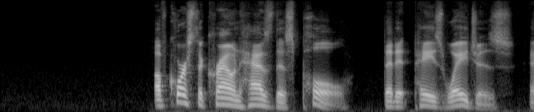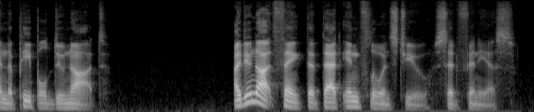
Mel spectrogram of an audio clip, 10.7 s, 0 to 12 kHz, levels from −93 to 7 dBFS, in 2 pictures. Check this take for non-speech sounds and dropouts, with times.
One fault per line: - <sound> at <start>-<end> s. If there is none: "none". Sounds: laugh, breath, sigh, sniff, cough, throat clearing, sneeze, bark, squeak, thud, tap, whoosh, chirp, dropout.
none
